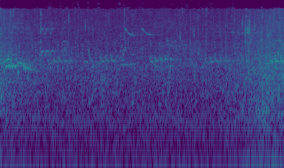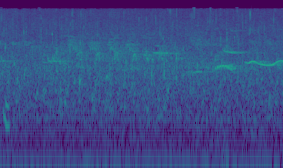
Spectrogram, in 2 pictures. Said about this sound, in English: And you're hearing the water running. This is just great.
